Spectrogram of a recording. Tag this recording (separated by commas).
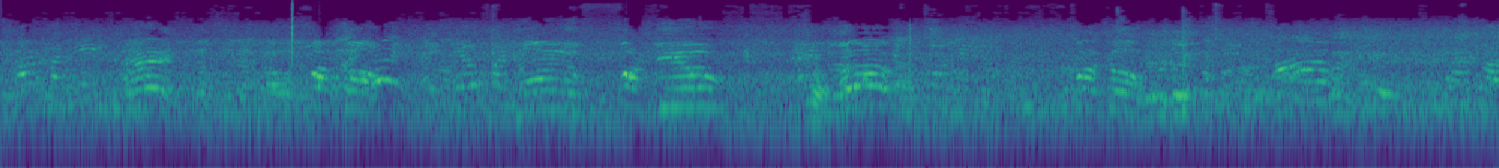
Speech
